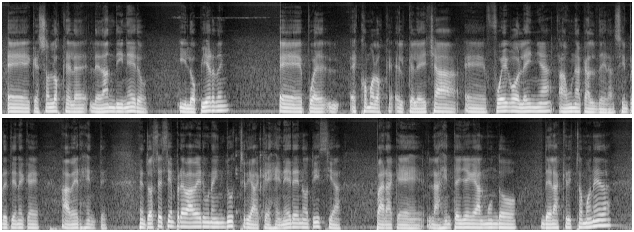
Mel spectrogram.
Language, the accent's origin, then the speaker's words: Spanish; Jerez de la Frontera, Andalusia, Spain; pero en mi tierra, en Jerez, hubo lo que se llamó el zoquito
